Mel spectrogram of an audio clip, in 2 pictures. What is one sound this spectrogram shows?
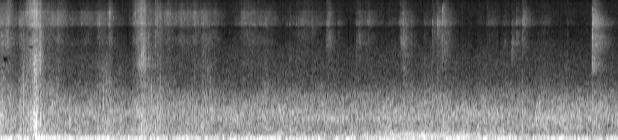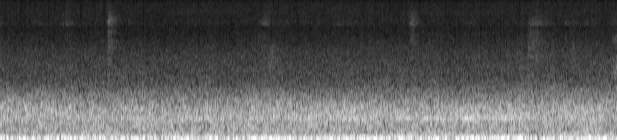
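Footsteps swish through long grass.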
